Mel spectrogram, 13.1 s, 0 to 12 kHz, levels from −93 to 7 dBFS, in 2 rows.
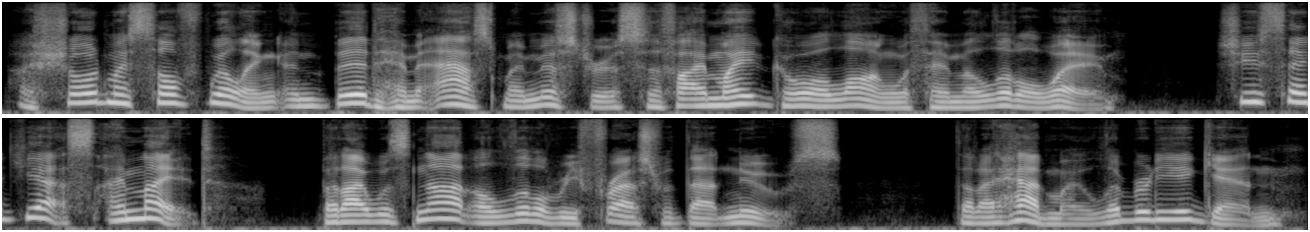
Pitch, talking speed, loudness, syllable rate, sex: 165 Hz, 190 wpm, -20 LUFS, 4.8 syllables/s, male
